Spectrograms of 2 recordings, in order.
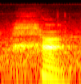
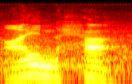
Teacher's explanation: Termasuk huruf halaq namanya. Huruf halaq yang sifatnya adalah tawasud di tengah-tengah tenggorokan.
